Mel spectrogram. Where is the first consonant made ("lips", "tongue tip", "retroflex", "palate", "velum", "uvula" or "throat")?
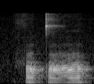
throat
